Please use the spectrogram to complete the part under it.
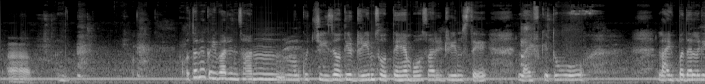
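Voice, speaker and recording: Slow-talking young mother vlogging at home. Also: noisy background. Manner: chatty, talks to her baby in a high sing-song voice. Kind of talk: casual family vlog. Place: home indoors.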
